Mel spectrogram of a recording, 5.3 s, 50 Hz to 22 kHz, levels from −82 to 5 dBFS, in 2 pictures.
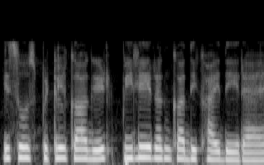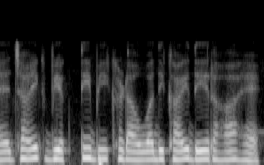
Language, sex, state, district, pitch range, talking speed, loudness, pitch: Hindi, female, Uttar Pradesh, Saharanpur, 200-235 Hz, 240 wpm, -14 LUFS, 215 Hz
